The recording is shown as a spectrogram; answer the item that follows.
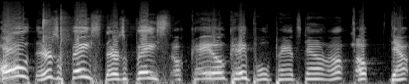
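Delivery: play-acted high, wildly hyper-animated running commentary. Retelling a comedian's joke about dial-up downloads: imitating a comedian, very animated. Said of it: "It's the most animated I've ever seen".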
